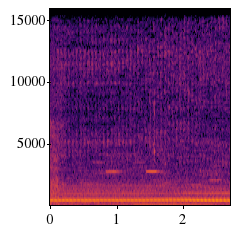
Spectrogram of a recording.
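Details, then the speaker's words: Steady, mid-pitched motor hum of a suction machine running during tracheostomy suctioning of a ventilator-dependent child, Arden, with the catheter passed 12 cm in from the trach tip. "so we turn on the suction machine pop off his vent take this excuse me go in through here so we're at 12 centimeters spin it pull it out and pop it back"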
